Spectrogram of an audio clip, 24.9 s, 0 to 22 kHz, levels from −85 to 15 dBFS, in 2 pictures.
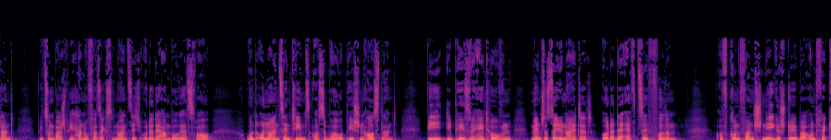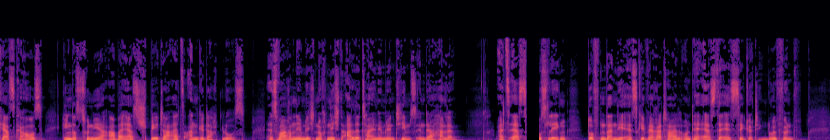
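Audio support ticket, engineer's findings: Playback stall, 20.35–20.55 s. Output goes fully silent for about 198 ms in mid-flow, then sound continues. Likely cause: player starved of buffered data or its output thread blocked. Differs from a short dropout or gain dip: a clean, sustained silence of nearly 0.2 s, not a brief click, crackle or partial level drop.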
